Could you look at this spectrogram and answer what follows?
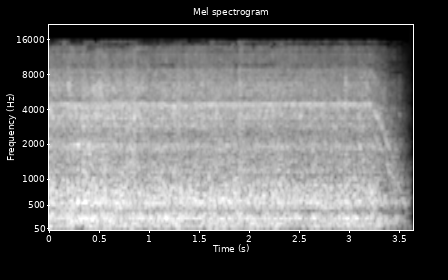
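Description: A small food processor motor whirs loudly and continuously with a gritty, rattling churn of walnuts being chopped, then winds down at the end.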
